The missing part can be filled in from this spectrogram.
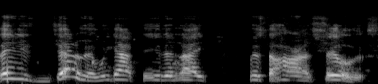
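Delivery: high-pitched club announcer voice, like an emcee. Describing the Birdland host introducing a performer, Pee Wee's high-pitched announcer voice. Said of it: "He had this high pitched voice".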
